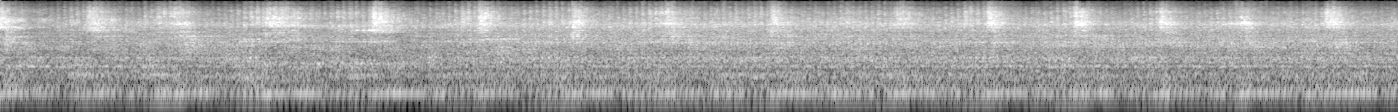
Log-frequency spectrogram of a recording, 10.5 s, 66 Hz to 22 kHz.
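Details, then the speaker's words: Country Clipper Challenger 52-inch zero-turn mower that came in locked up and not turning over, low on oil, battery boosted, carb/choke cleaner used; the petrol engine holds a steady, even drone with no knocks or misses, surprisingly sounding fine. "It actually very surprisingly did not sound bad once we got this thing running."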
